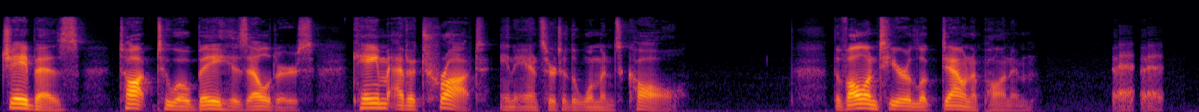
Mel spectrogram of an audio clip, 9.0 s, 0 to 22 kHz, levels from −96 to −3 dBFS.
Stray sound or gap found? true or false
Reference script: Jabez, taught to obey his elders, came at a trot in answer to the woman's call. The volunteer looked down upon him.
true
